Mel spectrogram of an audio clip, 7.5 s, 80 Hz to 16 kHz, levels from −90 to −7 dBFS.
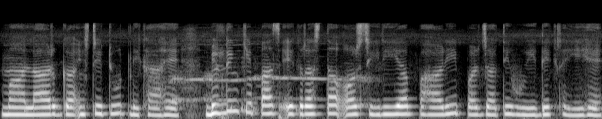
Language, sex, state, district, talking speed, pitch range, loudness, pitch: Hindi, female, Sikkim, Gangtok, 150 wpm, 220-240 Hz, -19 LUFS, 225 Hz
